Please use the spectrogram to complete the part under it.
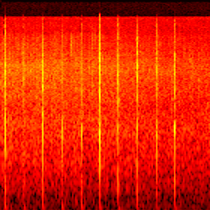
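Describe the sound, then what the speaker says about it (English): Sparse, evenly spaced hand claps follow one another at a steady pace for a political anniversary tribute to Mr. Padmore of the People's National Movement in Trinidad, about ten crisp claps with nothing else around them. "A round of applause again for Mr."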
